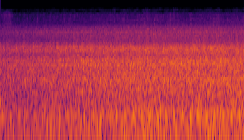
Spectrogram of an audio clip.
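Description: Heavy diesel engine running steadily at idle: a low, even rumble with a hiss above it.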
